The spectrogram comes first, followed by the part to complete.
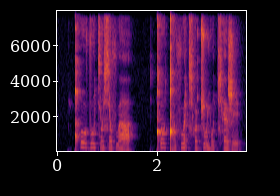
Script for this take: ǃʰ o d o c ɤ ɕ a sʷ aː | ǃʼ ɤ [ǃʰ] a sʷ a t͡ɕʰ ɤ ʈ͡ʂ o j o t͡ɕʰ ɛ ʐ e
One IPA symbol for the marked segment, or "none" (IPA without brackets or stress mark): ɡ͡ǃ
